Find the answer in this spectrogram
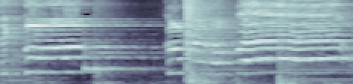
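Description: A young woman singing two held phrases with a wavering pitch, live, over a steel-string acoustic guitar that is strummed at the start of each phrase.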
